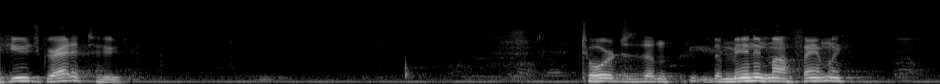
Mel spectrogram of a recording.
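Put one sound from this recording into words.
A middle-aged man speaks with emphasis into a microphone, in pauses.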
